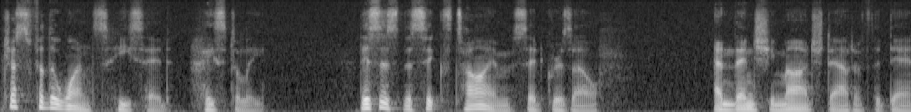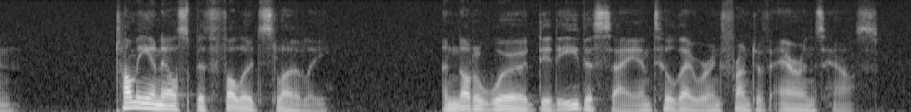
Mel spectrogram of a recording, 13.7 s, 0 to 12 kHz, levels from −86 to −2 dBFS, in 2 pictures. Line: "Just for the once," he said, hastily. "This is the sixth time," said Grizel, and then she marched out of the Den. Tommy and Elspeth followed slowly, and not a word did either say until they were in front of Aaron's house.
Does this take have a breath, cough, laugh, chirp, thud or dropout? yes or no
no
